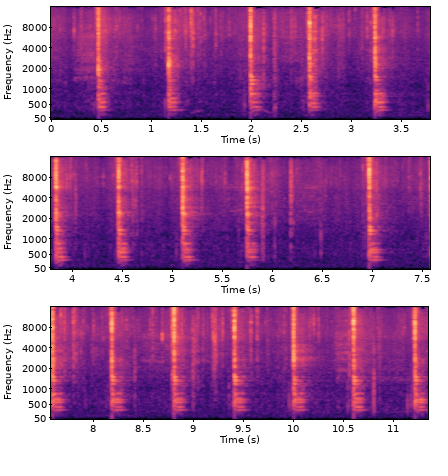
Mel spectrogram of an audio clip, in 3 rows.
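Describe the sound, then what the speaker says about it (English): A Bear Forest Woods Butcher bushcraft bowie knife with CR80 CRV2 steel chops into a piece of hardwood, about twenty sharp, evenly spaced whacks in a steady rhythm, close and loud with quiet gaps between strikes. "I'm going to do a series of chopping tests with it though."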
